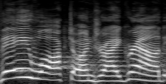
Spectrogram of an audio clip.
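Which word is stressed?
walked. The stress falls on the word walked. The walking is the important part. The speaker calls it wrong. "It's not"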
